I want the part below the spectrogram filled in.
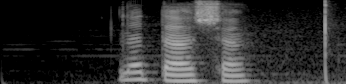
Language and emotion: Russian, neutral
